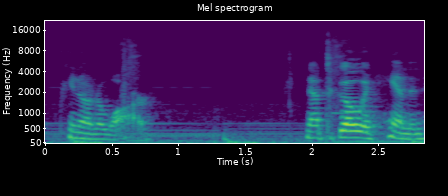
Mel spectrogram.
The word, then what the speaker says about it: Pinot Noir: For those of you that do not know, this is a French name, and in French, in almost all cases, they do not pronounce any consonants at the end of words unless there's a vowel thereafter.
